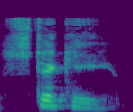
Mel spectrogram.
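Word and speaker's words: Stikky: That's spelled S-T-I-K-K-Y, Sticky.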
